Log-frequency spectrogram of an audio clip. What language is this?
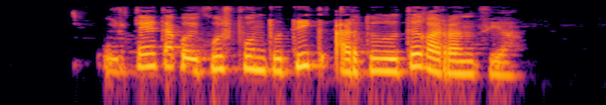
Basque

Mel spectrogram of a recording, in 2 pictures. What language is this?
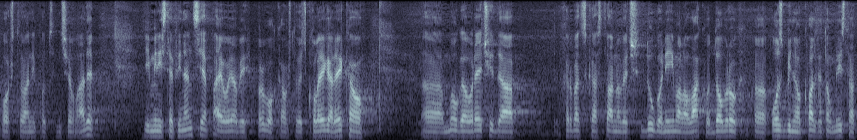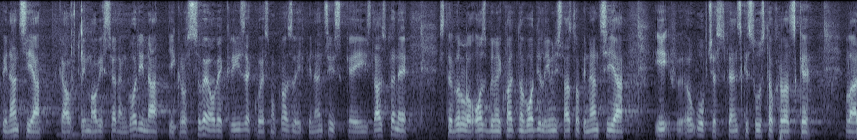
Croatian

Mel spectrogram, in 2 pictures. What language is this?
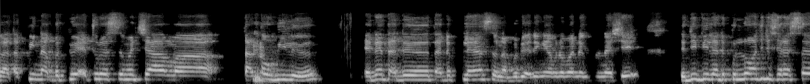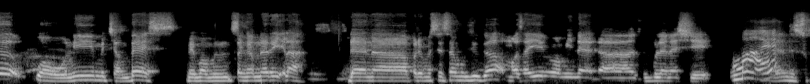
Malay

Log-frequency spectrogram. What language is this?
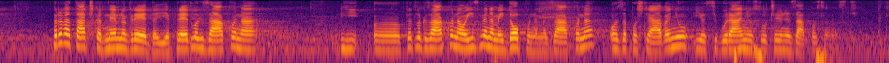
Serbian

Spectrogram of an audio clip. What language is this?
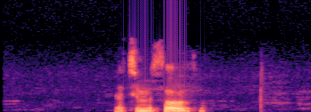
Kabyle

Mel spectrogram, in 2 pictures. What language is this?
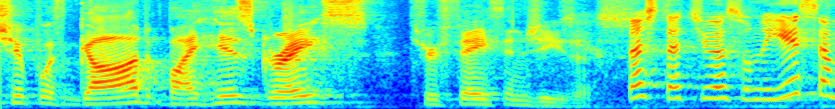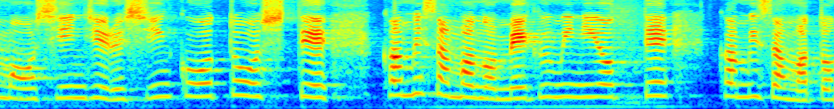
Japanese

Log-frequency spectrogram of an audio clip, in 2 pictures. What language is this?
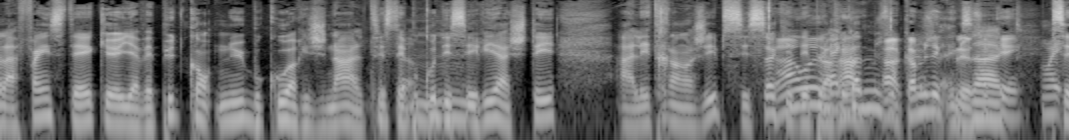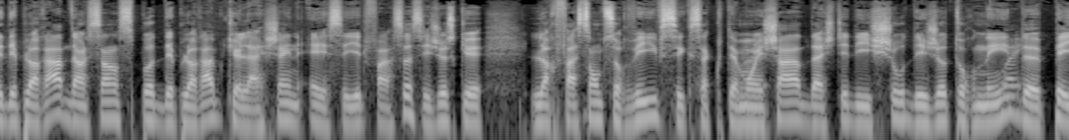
French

